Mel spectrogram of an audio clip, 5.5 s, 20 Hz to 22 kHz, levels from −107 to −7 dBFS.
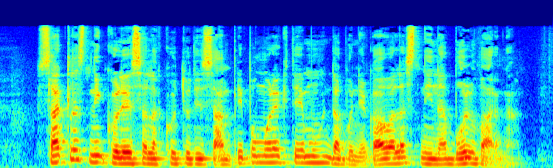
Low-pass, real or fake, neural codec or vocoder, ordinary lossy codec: none; real; none; none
